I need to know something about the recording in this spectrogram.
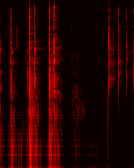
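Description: Small metal spoon clicking and scraping against a white ceramic bowl while stirring a thick sour-cream and dill sauce: three sharp clicks in the first second, a short pause, then a quick run of clicks near the end.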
